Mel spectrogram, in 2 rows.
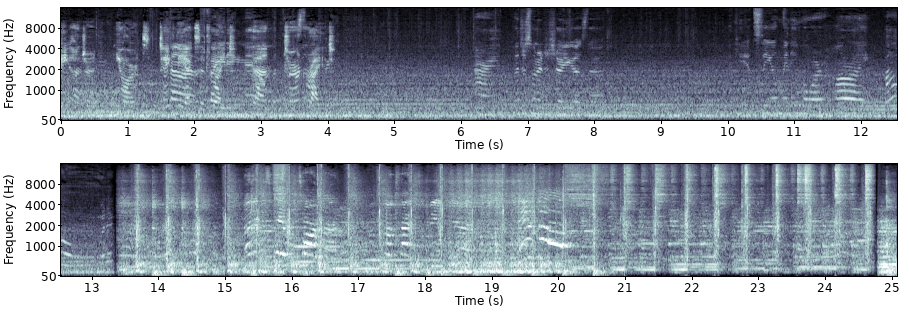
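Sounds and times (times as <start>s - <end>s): car cabin road hum: 0.0s - 20.2s
live pop music with female singer: 13.7s - 20.6s.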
